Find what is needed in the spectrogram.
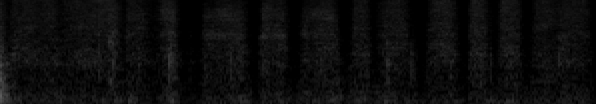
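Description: Faint scrubbing of a small paint applicator pad over collaged paper in short, quick strokes, several a second, working acrylic paint so the colours blend into each other.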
